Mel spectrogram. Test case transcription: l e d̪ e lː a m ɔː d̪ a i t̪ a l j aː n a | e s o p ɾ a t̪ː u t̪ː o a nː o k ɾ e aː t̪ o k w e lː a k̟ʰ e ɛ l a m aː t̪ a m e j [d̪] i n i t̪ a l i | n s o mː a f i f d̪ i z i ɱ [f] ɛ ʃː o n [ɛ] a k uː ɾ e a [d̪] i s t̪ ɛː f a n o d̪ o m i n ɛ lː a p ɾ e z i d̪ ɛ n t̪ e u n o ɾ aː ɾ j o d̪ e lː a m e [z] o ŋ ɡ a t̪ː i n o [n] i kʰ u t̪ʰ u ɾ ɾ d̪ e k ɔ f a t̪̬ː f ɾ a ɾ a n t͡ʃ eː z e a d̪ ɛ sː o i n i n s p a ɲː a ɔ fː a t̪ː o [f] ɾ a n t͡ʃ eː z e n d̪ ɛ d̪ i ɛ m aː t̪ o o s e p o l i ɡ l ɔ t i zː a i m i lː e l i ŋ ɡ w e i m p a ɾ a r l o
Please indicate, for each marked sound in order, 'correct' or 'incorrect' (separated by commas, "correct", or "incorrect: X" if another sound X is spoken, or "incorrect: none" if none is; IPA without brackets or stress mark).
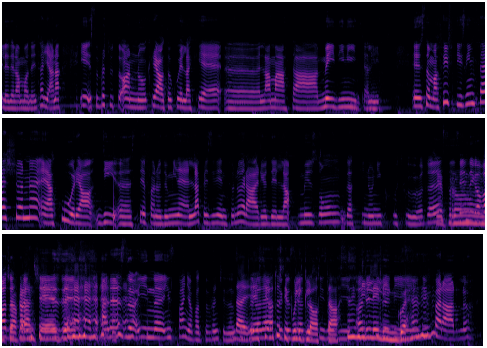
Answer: correct, correct, correct, correct, correct, correct, correct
